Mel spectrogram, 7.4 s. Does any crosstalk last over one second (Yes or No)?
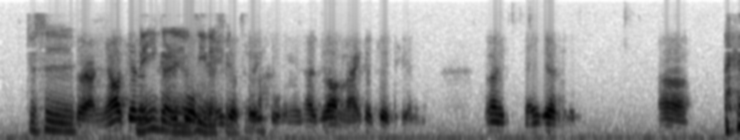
Yes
